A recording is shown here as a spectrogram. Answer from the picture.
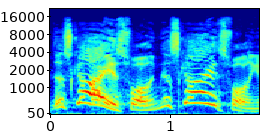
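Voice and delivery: high, loud, frantic yell; group yell. Acted. The panicked birds yell at Brucey Goosey, loud frantic yell. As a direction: cry it out all together. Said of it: "everyone yells".

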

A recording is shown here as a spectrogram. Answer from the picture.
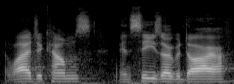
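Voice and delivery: ordinary delivery

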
